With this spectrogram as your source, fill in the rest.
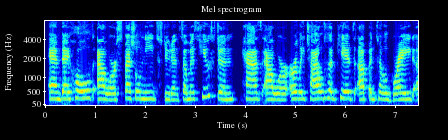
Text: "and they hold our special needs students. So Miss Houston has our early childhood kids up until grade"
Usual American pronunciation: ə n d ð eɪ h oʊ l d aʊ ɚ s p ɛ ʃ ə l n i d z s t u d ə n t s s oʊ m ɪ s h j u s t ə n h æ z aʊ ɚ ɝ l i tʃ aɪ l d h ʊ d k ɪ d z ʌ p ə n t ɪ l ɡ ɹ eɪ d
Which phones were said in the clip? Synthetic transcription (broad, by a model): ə n ð eɪ h oʊ l d aʊ ɚ s p ɛ ʃ l n i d s t u d n t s s oʊ m ɪ s h j u s t ə n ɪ z aʊ ɚ ɝ l i tʃ aɪ l d h ʊ d k ɪ d z ʌ p ə n t ɪ l ɡ ɹ eɪ d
